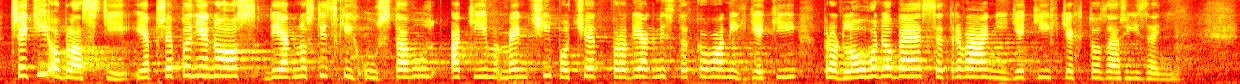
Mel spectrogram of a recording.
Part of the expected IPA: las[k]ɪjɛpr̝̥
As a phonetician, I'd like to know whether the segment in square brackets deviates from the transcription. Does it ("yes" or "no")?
yes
